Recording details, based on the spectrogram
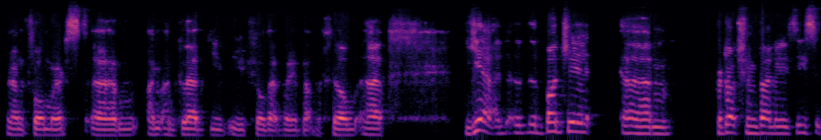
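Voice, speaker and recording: A man's voice: on the high side, warm tone. Hesitant London-accented man on a dull call. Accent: London English. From England. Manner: hesitant, many ums and restarts. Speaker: filmmaker guest. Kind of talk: casual interview answers.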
